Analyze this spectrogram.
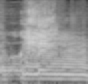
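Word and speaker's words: क्लीं: एक शब्द क्लीन शब्द क्या आधा लय में मिला हुआ, बड़ी की मात्रा और बिंदी, उसका उच्चारण होगा क्लीन गा की ध्वनि निकलेगी पीछे।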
